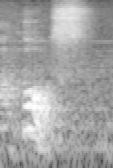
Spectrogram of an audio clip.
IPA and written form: hɔːs (horse)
